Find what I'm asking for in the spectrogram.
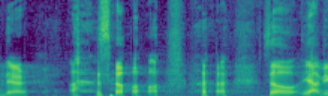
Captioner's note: laughter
